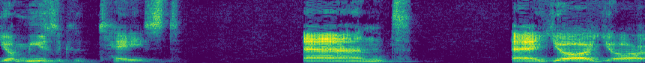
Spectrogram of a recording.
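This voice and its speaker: A man with a German accent talks at a very slow pace, leaving long, frequent pauses. His pitch is medium and his intonation monotone and flat. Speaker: professional drummer. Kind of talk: interview answers. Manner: halting.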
